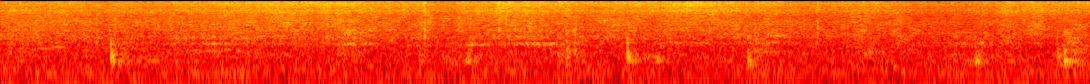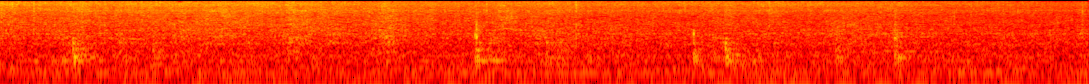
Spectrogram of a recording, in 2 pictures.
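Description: Onion-and-spice masala sizzling in hot oil in a frying pan while a spatula stirs it, scraping and knocking against the pan now and then.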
